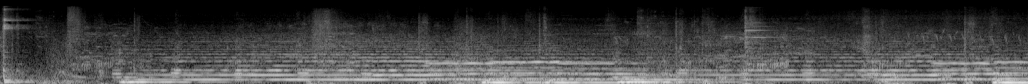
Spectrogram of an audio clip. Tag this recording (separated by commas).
Soundtrack music, Music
